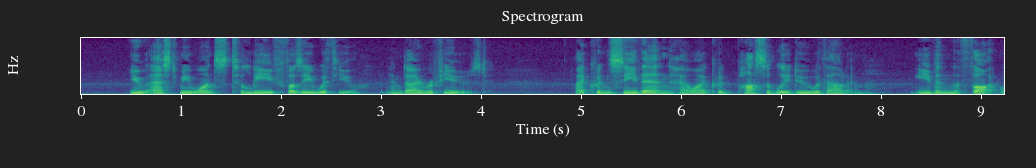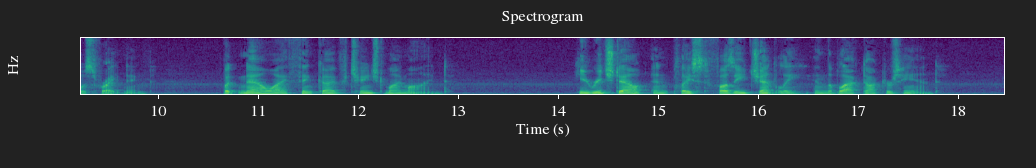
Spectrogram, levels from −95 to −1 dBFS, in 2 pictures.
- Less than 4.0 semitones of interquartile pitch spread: Yes, average, 2.9 semitones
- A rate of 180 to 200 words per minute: No, average, 155 wpm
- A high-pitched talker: No, low, 105 Hz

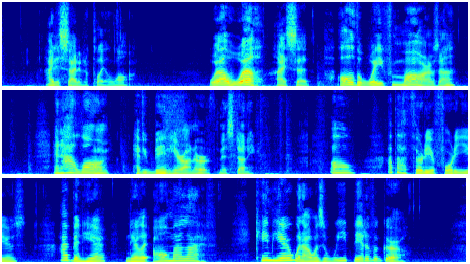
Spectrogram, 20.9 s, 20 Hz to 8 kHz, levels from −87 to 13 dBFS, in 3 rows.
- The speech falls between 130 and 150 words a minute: Yes, average, 140 wpm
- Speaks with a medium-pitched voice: No, low, 130 Hz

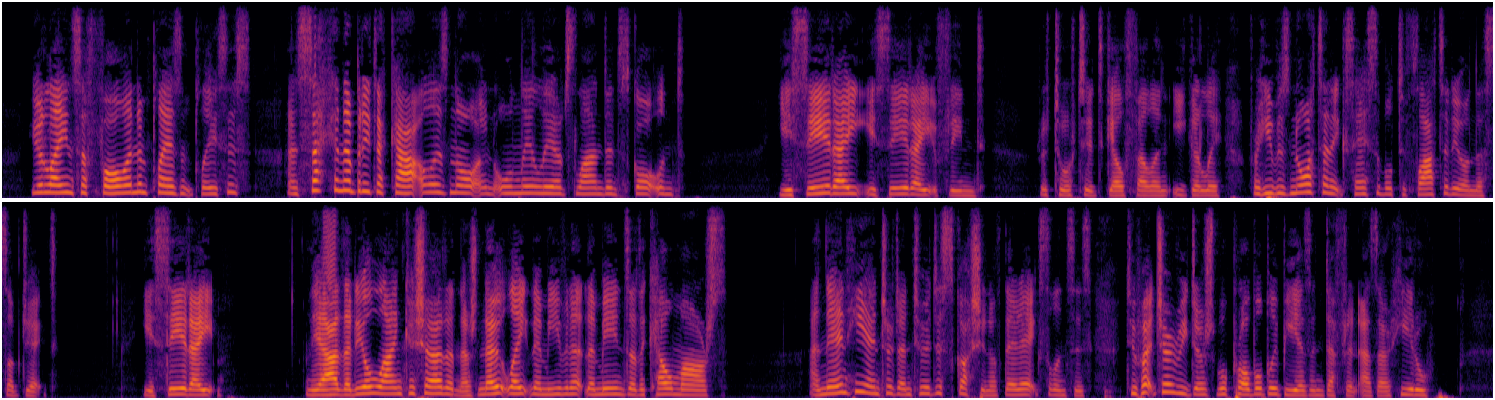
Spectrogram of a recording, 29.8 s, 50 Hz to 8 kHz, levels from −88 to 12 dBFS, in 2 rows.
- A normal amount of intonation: Yes, average, 4.6 semitones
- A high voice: Yes, high, 240 Hz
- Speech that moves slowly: No, average, 170 wpm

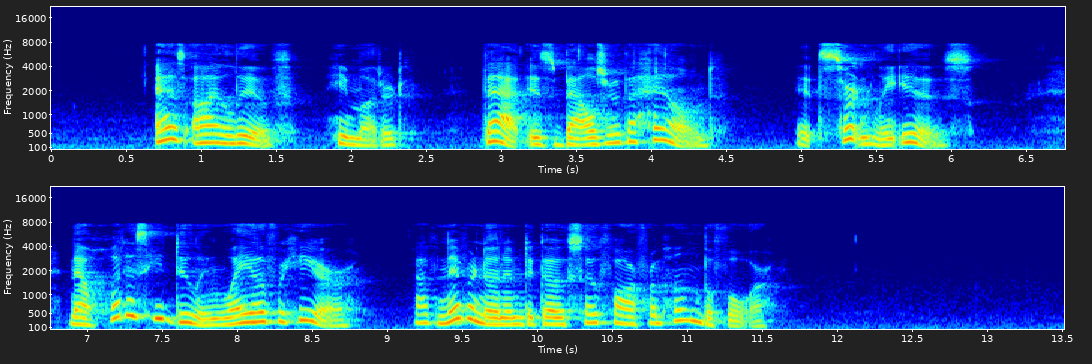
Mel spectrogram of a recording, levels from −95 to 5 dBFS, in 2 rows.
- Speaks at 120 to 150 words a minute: Yes, average, 140 wpm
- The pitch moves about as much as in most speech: No, wide, 6.2 semitones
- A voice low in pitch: No, high, 220 Hz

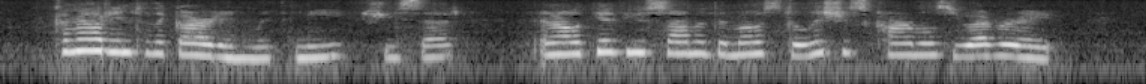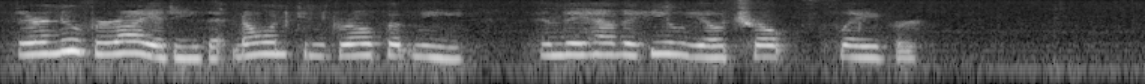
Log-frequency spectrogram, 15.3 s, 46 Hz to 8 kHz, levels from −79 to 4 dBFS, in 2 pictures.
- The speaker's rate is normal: Yes, average, 155 wpm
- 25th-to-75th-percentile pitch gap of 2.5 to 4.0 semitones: Yes, average, 3.3 semitones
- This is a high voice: Yes, very high, 275 Hz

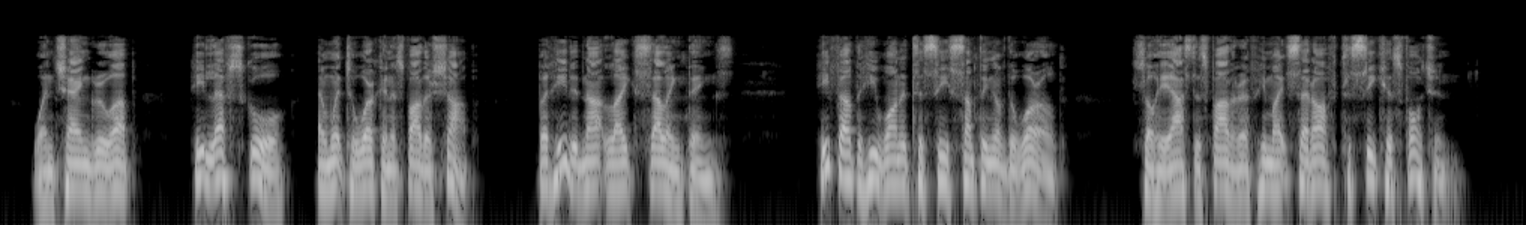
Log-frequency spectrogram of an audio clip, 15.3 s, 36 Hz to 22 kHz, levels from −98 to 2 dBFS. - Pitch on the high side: No, low, 105 Hz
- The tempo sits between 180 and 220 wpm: Yes, average, 185 wpm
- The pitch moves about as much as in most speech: Yes, average, 3.5 semitones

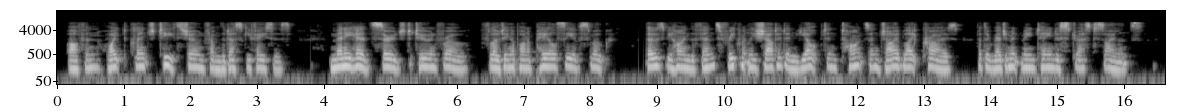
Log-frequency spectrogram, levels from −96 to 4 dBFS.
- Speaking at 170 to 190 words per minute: No, average, 150 wpm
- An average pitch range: No, narrow, 2.1 semitones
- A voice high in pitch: No, medium, 165 Hz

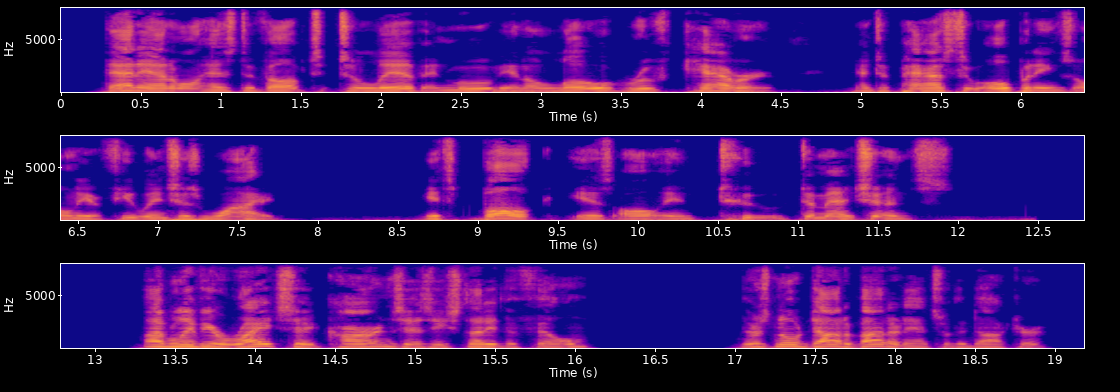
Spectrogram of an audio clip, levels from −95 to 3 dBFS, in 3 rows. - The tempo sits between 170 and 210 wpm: No, average, 160 wpm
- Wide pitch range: No, average, 4.4 semitones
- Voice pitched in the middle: No, low, 125 Hz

